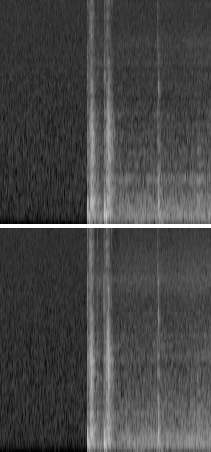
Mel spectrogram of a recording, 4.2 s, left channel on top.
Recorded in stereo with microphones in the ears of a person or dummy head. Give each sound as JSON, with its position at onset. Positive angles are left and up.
{"t": 1.7, "sound": "writing", "side_deg": -55, "distance_m": 0.6}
